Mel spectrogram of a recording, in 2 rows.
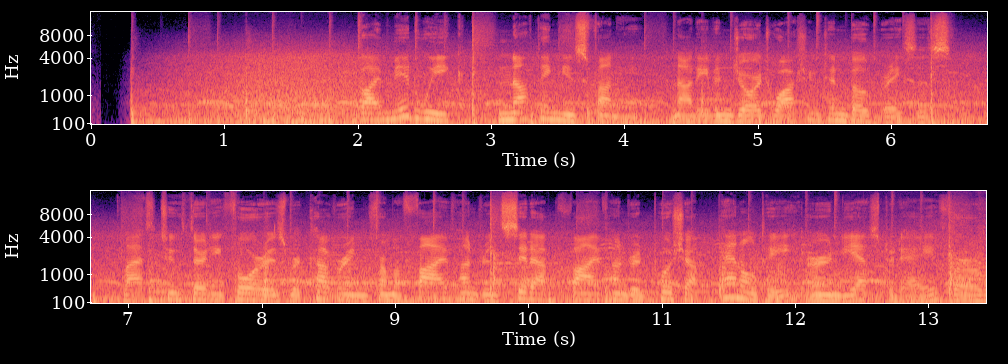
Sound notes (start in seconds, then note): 0.6 dramatic music; 2.2 voiceover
